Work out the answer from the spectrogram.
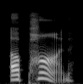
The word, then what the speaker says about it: upon: Now look at upon. The stress is on pawn. So the u at the beginning becomes that exact same lazy schwa sound. upon.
